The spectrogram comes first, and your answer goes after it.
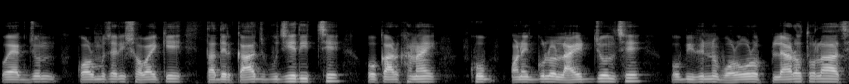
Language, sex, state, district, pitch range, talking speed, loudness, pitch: Bengali, male, West Bengal, North 24 Parganas, 120-130 Hz, 150 wpm, -21 LUFS, 125 Hz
